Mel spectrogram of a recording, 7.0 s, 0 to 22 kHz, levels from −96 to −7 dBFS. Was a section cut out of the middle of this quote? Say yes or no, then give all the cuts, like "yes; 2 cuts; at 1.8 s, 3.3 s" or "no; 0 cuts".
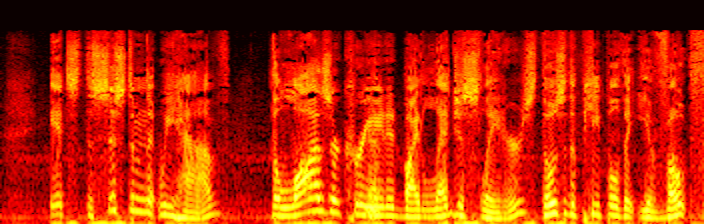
no; 0 cuts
